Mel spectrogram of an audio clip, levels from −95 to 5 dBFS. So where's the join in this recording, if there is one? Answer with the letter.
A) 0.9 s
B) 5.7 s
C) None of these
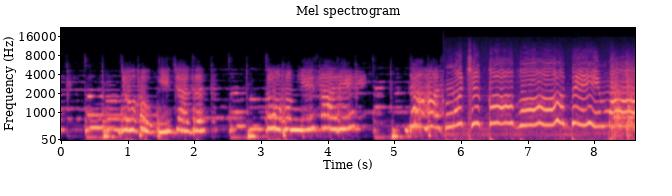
B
